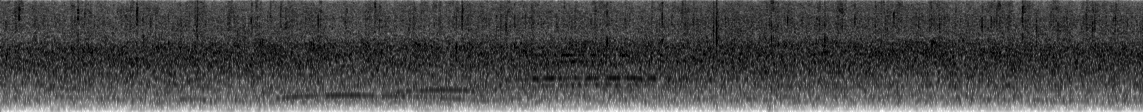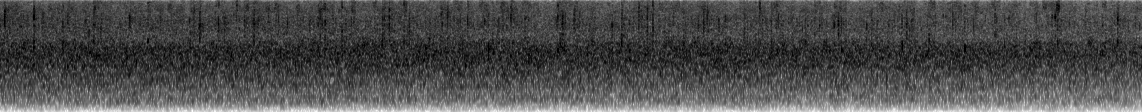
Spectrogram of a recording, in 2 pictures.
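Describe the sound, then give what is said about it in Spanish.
Sustained audience applause at a live concert, a dense, even roar of clapping from a large crowd that holds steady without a break for the whole span. “Cuando empezamos una carrera, los aplausos son después, pero para el maestro Arturo los aplausos tienen que ser ya antes.”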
